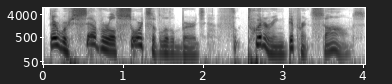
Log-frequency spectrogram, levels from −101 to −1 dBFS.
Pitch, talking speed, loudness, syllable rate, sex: 135 Hz, 150 wpm, -20 LUFS, 5.7 syllables/s, male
